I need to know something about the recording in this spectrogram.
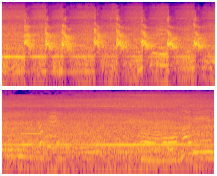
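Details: Dog barking at a vacuum cleaner in a home: about seven quick, sharp barks in the first four seconds, then only the continuous vacuum hum and a person's voice.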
